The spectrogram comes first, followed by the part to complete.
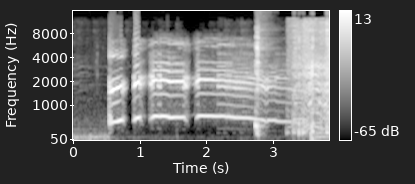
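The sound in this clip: A person's voice imitates a rooster crowing, with a few short clipped calls followed by a long, drawn-out tonal crow that slowly sinks in pitch and ends in a rough, noisy burst.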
